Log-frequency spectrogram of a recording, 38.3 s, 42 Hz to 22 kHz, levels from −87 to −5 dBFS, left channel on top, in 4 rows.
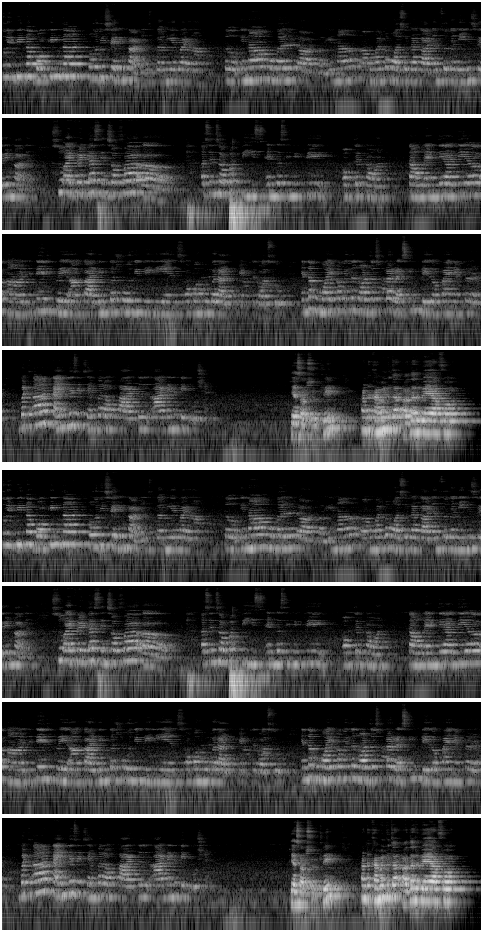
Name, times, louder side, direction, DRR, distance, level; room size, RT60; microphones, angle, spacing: voice 1, 0.0-4.0 4.5-10.2 10.7-12.9 13.6-16.0 16.4-17.2 17.7-24.7 25.1-28.7 29.1-32.6, right 1 dB, 5° right, -3 dB, 0.5 m, -38 dB
voice 2, 34.5-35.4 35.9-37.7, right 2 dB, 90° right, 0 dB, 0.4 m, -25 dB
3.6 x 2.4 x 2.6 m, 1.0 s
head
